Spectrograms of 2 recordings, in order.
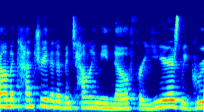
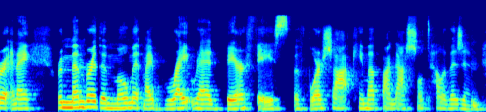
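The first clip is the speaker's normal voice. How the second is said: usual speaking voice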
